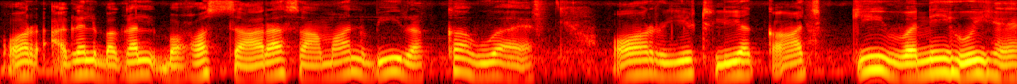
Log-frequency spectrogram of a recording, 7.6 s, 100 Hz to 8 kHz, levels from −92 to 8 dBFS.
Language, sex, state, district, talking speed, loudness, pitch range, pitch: Hindi, male, Uttar Pradesh, Jalaun, 135 wpm, -23 LUFS, 155-185 Hz, 170 Hz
